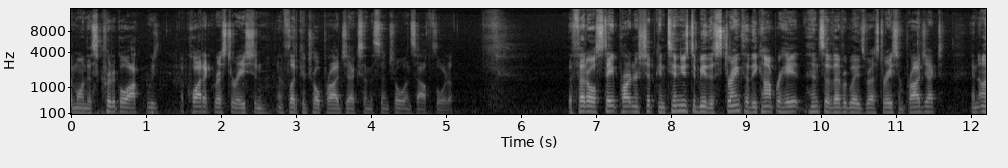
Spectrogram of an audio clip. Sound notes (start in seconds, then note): none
